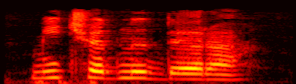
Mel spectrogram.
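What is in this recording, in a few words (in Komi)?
"мичӧдны дӧра", Komi, female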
